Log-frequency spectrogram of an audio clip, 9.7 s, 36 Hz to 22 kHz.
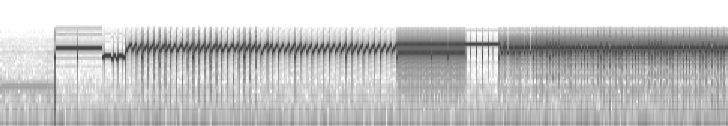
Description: SSTV (slow-scan television), Martin 2.
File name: pagina videos audios sstv / test card colour martin 2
